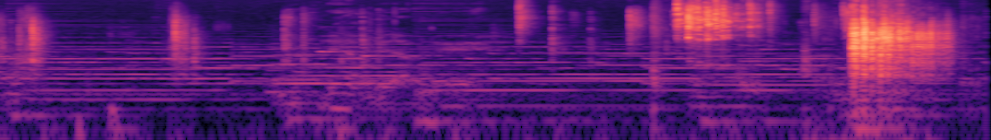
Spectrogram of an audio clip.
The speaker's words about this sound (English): So shit, I'm just gonna roll dice. Alright, here we go.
